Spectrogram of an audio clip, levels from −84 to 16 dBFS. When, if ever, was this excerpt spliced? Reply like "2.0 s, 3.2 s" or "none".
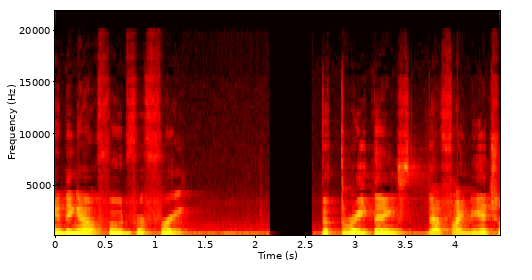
2.2 s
